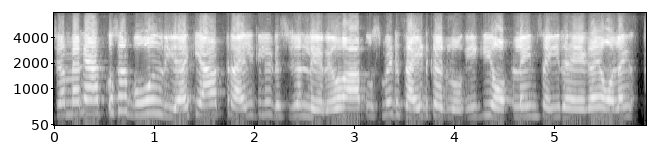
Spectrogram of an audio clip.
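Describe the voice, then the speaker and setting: A woman's voice: high-pitched, brisk, pushed and bright, dull audio. A woman working as an education sales counselor, pressing a parent on the phone and talking over his objections. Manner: pushy, persuasive, talks over the caller. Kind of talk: sales call.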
